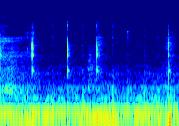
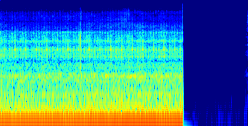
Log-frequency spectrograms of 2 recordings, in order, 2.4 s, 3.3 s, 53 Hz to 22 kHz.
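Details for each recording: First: Ford Fiesta 1.4 TDCi removed turbocharger, car smoking white with oil-filled intake pipes: sharp dry clicks as the shaft is rocked by hand forward-back and side to side; quite a lot of play, worn turbo bearings. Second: Ford Fiesta 1.4 TDCi after turbo replacement (old turbo had shaft play, oily intake, white smoke): steady, even diesel clatter at idle with no misses or knocks, then shutoff. Healthy.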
